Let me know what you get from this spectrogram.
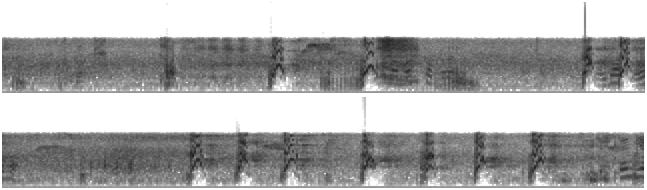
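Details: A pet dog in a yard, fighting a praying mantis that keeps fighting back, gives short sharp barks and yips at irregular intervals while people talk and encourage her in Spanish.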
